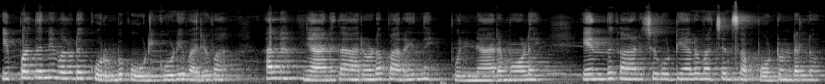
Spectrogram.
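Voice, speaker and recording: Woman reading as an exasperated young mother, scolding, complaining, sharp-tongued, mid pitch, echoey room, faint music. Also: a little fast, natural voice.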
